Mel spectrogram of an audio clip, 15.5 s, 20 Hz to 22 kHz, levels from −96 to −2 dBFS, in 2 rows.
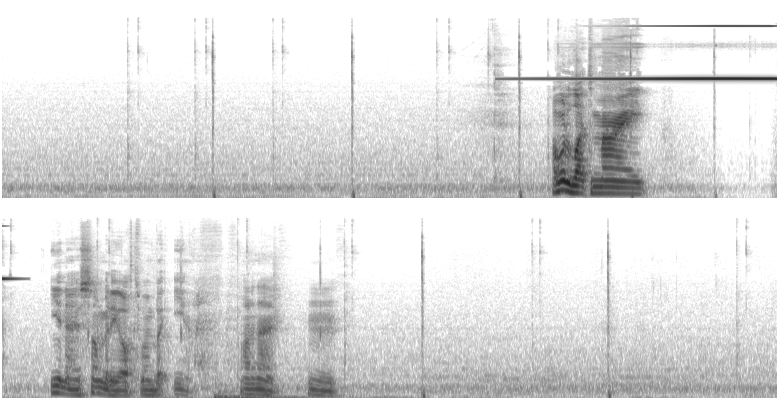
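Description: From 4.94 s to 8.04 s, loudspeaker feedback squeal: the microphone re-amplifies the loudspeaker, and because the loop gain exceeds one at 4.4 kHz, that tone grows by itself. A pure tone swells over roughly two seconds to about 10 dB above the sound, a bright horizontal line on a spectrogram, with rising waveform envelope.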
